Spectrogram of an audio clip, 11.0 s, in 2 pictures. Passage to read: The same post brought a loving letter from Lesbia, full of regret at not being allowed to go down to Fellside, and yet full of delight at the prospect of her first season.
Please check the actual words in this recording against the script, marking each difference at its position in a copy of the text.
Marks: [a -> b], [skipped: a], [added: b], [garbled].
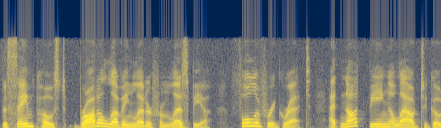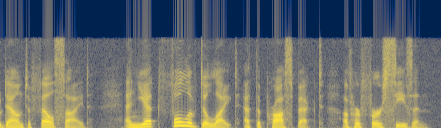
The same post brought a loving letter from Lesbia, full of regret at not being allowed to go down to Fellside, and yet full of delight at the prospect of her first season.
